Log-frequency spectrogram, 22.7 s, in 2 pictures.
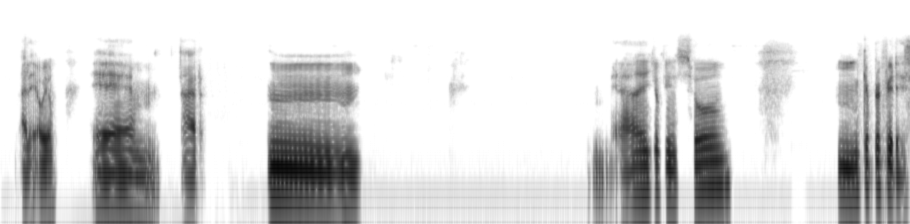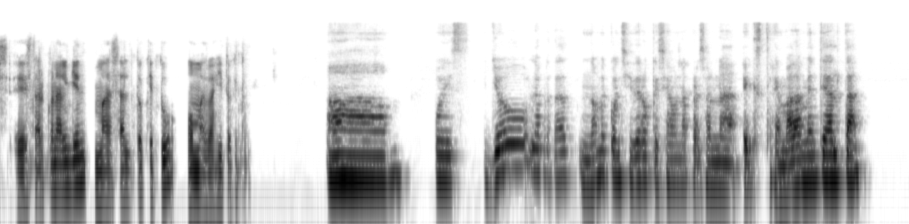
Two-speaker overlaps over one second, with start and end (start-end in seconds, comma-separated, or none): none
